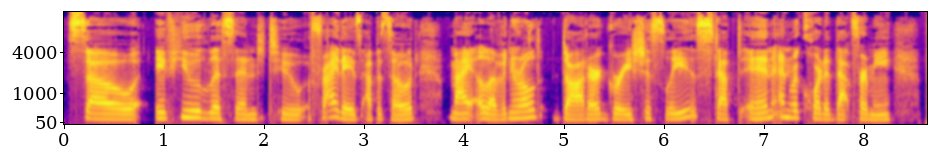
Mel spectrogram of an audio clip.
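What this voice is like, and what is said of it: Weakened voice recovering from illness. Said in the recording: “I sound a little different today, and that is because I am coming out of being sick ... I had absolutely no voice ... I am still not at 100%”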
